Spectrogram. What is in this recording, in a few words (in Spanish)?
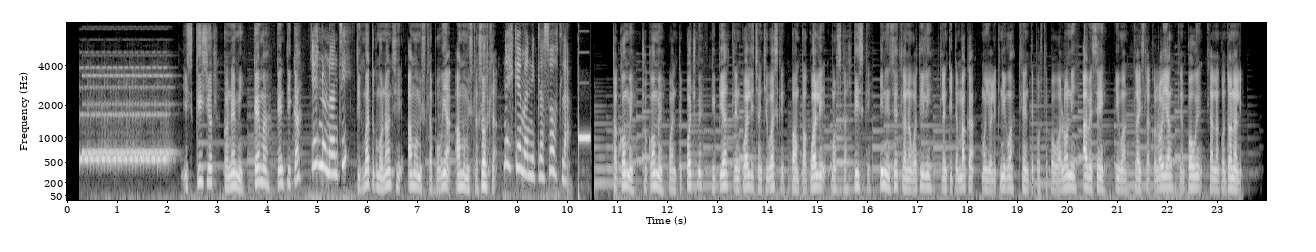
Lengua Nahuatl de la Sierra de Zongolica; Derechos niñas y niños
